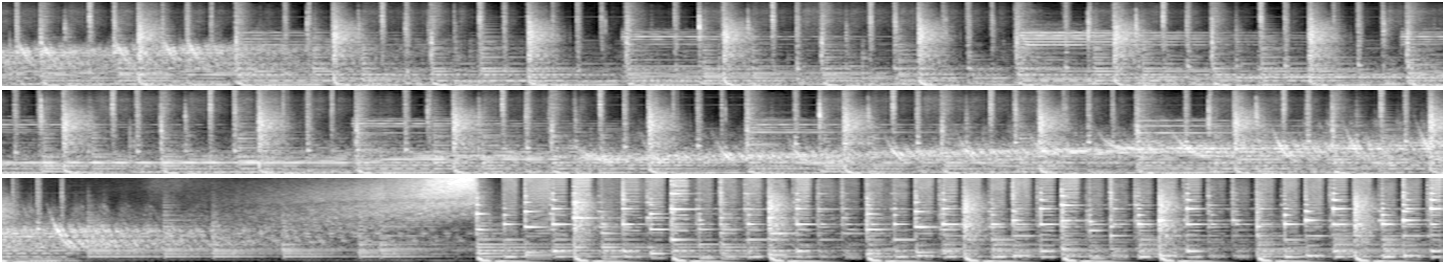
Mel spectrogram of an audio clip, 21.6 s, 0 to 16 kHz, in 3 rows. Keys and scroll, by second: 3.3 4, 6.3 2, 9.5 4, 11.6 3, 16.3 4, 17.0 3, 18.0 ], 20.1 4.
